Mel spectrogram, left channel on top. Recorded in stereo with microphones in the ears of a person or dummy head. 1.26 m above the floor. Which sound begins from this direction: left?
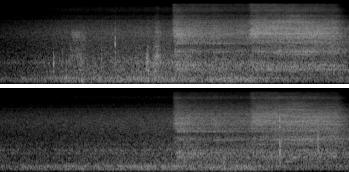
A hiss, at 1.7 s.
